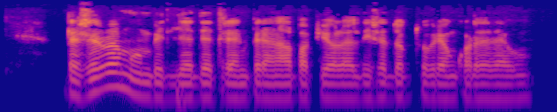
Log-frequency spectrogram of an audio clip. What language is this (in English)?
Catalan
